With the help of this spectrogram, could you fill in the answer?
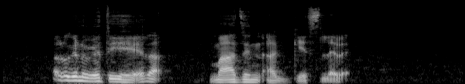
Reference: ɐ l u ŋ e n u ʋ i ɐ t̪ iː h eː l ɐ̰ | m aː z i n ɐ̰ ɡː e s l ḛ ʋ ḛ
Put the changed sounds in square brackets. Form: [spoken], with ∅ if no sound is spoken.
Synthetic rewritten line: ɐ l u [ɡ] e n u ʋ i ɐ t̪ iː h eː l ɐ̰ | m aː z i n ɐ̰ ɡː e s l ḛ ʋ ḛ

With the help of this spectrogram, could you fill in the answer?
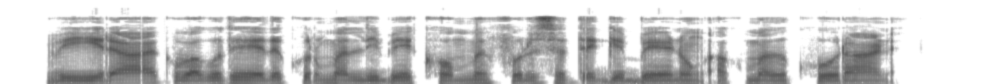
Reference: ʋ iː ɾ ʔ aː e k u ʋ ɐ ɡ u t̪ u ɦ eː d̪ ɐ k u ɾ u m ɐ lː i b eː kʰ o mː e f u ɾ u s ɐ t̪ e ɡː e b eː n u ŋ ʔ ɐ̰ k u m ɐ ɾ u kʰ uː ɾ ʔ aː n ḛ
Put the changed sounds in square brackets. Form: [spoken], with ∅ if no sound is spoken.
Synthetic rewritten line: ʋ iː ɾ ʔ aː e k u ʋ ɐ ɡ u t̪ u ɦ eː d̪ ɐ k u ɾ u m ɐ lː i b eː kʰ o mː e f u ɾ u s ɐ t̪ e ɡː e b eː n u ŋ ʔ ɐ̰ k u m ɐ [l] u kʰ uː ɾ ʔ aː n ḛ

